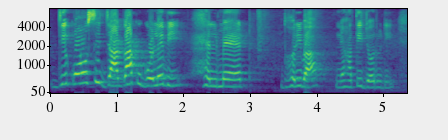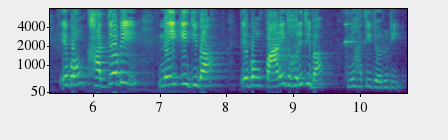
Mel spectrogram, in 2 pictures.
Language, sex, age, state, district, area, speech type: Odia, female, 18-30, Odisha, Balangir, urban, spontaneous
